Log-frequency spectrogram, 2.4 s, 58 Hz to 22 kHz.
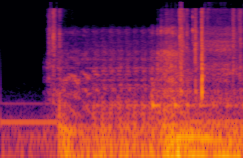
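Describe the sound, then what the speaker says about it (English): A cold 2003 Ford F350 FX4 Lariat Powerstroke diesel pickup cranks briefly and fires, settling straight into a loud, rough, clattering idle close by. "Truck fires right up."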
